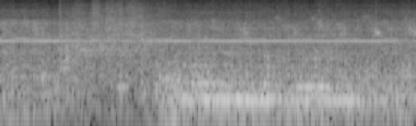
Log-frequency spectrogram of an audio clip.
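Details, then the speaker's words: Yale forklift after fixing a fuel tank leak from a missing O-ring: cranking then catches with a thin wavering tone over the idle, weird noise only at start then runs fine, no check engine light; suspected intake manifold leak, unconfirmed. "we finally got it started it's making a weird noise when it starts but then it runs good"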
